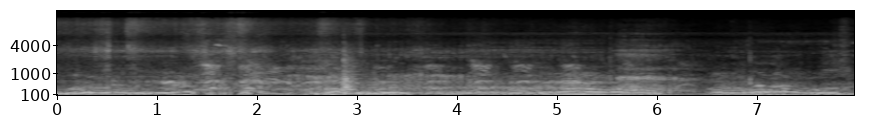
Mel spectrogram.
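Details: Low, continuous snarling growls from street dogs in a fight over a female, sustained and rough throughout, with steady background noise and faint traffic-like rumble.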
